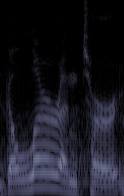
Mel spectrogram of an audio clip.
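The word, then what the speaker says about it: Gelernter: And by the way, his name is Galeranter, so you have to add another syllable in his name that's not there.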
